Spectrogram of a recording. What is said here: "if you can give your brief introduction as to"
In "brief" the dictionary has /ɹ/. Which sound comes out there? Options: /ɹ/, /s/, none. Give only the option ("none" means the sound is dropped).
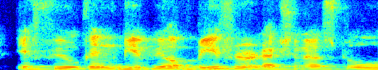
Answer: none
